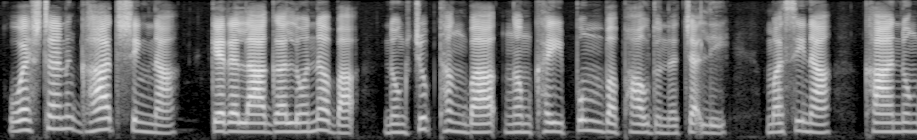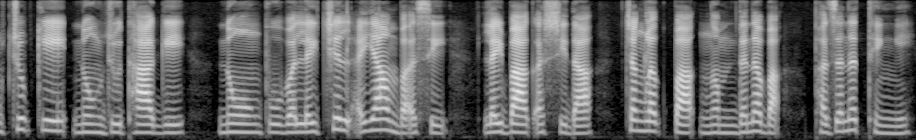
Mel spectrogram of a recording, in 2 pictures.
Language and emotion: Manipuri, neutral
